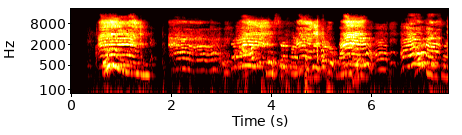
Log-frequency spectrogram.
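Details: An infant cries in repeated loud, high-pitched wails separated by brief catches of breath; infant crying.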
